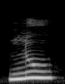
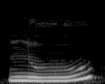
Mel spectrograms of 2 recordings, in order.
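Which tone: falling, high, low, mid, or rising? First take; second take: mid; rising. First: The syllable has a mid tone. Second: The syllable has a rising tone. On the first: "Ton moyen" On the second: "Ton montant"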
